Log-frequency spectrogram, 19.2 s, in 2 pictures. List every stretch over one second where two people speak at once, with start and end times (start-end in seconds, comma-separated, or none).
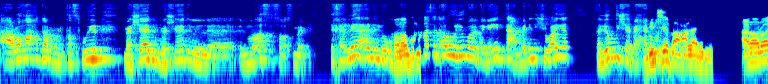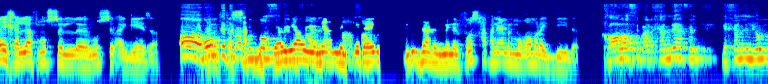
12.1-14.3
